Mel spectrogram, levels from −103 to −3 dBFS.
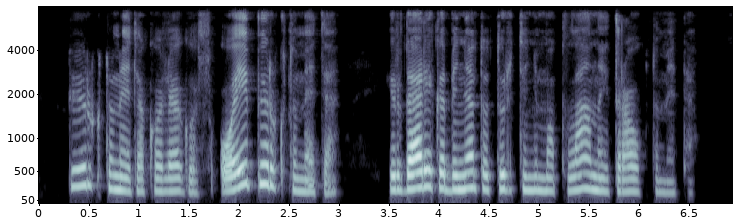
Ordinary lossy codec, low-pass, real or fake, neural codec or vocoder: Opus, 64 kbps; 7.2 kHz; real; none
